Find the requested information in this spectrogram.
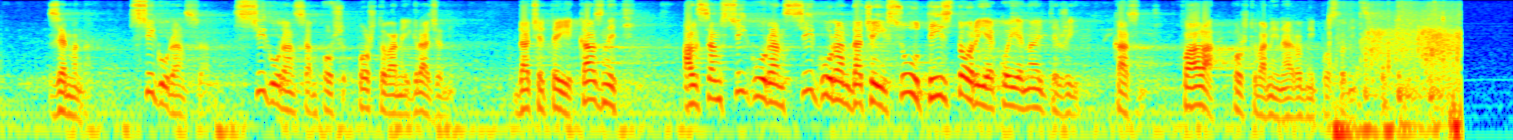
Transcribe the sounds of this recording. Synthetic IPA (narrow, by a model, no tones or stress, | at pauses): zemana̰ | siɡuɾansa̰msiɡuɾansampo̞ʃt̪o̞ʋanḭɡɾad͡ʑani | d̪at͡ɕe̞t̪e̞ihkaznit̪i̥ | alisamsiɡuɾansiɡuɾand̪at͡ɕe̞ixsuːt̪ist̪o̞ːɾijeko̞jijenajt̪e̞ʒḭkaznit̪i̥xʋaːla̰po̞ʃt̪o̞ʋa̰nina̰ːɾo̞d̪nḭposlˠa̰nḭt̪si̥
